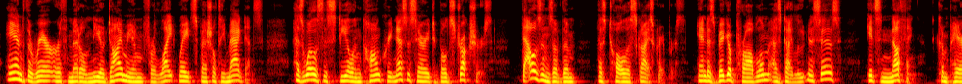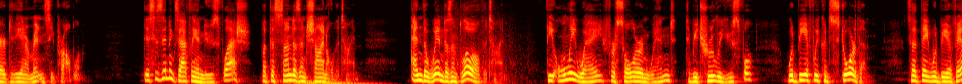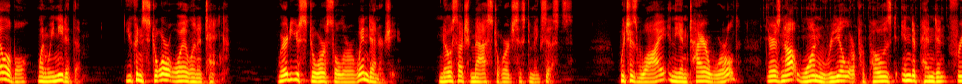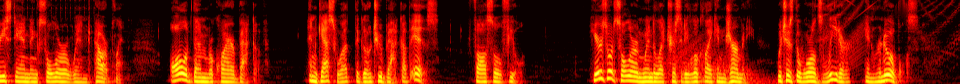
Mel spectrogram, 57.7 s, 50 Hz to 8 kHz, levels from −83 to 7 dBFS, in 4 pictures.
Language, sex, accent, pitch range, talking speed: English, male, American, 140-175 Hz, 170 wpm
